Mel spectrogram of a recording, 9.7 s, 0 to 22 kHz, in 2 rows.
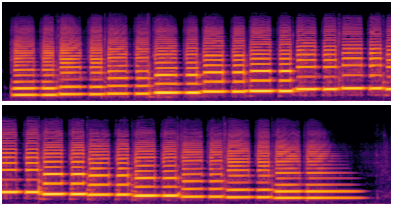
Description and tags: Sax Alto - C minor
Part of the Good-sounds dataset of monophonic instrumental sounds.
instrument::sax_alto
note::C
good-sounds-id::6656
mode::natural minor
scale, good-sounds, neumann-U87, sax, alto, Cminor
